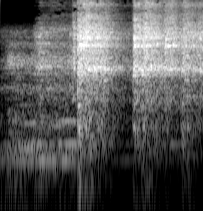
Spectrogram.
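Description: A loaded barbell with rubber bumper plates dropped from overhead onto the lifting platform: a thud about three-quarters of a second in, then a second noisy clatter about half a second later as it settles, over background music with guitar.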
